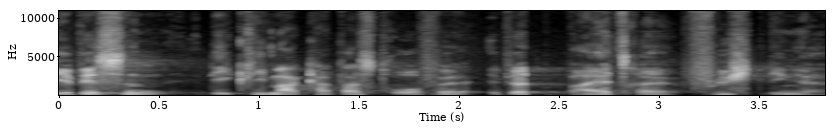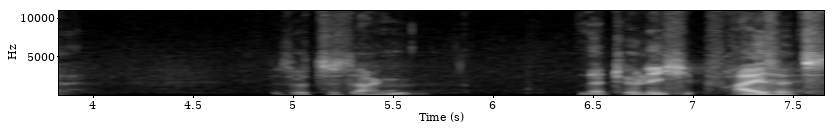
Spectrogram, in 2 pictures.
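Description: With long, frequent pauses, a man talks at a fairly slow pace in a fairly high voice. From Germany, near former GDR. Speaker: event moderator. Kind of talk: moderated discussion. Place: cafe. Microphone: headset.

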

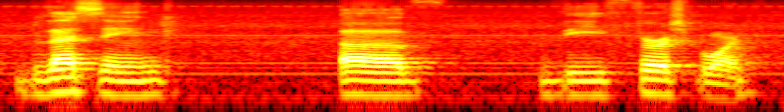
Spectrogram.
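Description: Noticeable background noise sits behind a man whose medium-pitched voice has monotone, flat intonation. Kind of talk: religious sermon, Torah commentary. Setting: webcam. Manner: slow, deliberate.

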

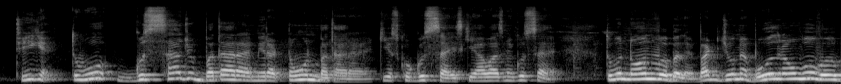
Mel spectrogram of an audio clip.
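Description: A man's high-pitched voice, dark and mellow in tone, with lively intonation at a moderate pace amid audible room echo. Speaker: teacher. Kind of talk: lecture. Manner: moderate speed.

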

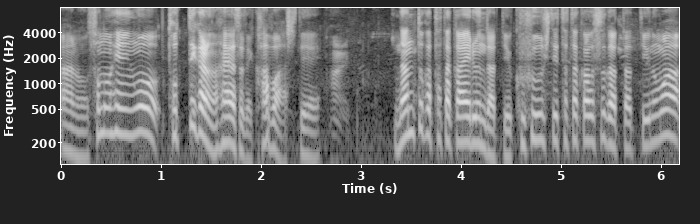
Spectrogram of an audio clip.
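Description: At a very fast pace, the voice makes very wide pitch swings and big swings in loudness, in a dry, close sound with no echo and a very clean recording with a silent background. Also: man, high pitch for a man. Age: 30s. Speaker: manga artist, tryout applicant. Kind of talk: group interview.

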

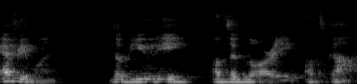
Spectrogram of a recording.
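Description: Against a quiet background, a somewhat breathy man speaks with audible room echo. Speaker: priest. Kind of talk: homily, preaching on the gospel, with a reading of scripture. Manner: teaching, earnest and explanatory, with a lively moment of mimicry. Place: home room. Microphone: webcam.

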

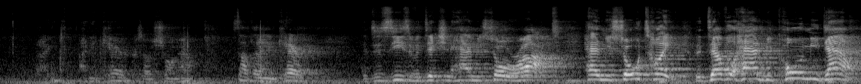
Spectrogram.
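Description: A man with an American accent speaks in a high pitch. Noticeable background noise and audible room echo surround him. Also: lively intonation, fairly quick pace, big swings in loudness. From Clifton Park, upstate New York. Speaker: recovering addict and peer support specialist. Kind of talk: testimony. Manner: animated.

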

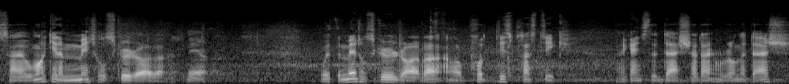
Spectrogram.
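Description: A man speaks low, with vocal fry and a bright, sharp tone. His pace is moderate, his pitch varies ordinarily, and faint noise sits in the background.

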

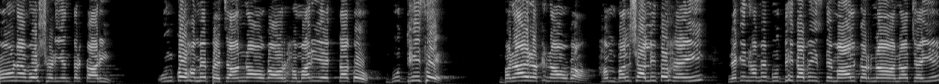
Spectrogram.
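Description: A woman speaks at a very slow pace in an extremely high pitch. Her intonation is fairly even, and the background is quiet. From India, Haryana (Hisar district); Haryana, India. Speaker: speaker. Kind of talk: public speech. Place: hall. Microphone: handheld.

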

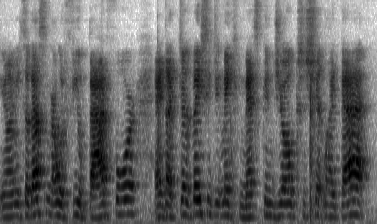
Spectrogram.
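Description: Against audible room echo, a man with a high pitch talks at a fairly quick pace with fairly even intonation. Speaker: wrestling commentary vlogger. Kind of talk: casual solo commentary. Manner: rambling, profane, halting. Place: home room. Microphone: camera far.

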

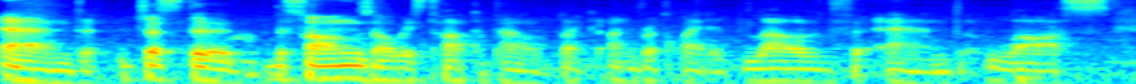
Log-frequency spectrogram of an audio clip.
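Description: Over light background noise, a man talks very slowly in a very deep, low voice with fairly even intonation. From New York City (Brooklyn). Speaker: opera singer. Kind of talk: casual chat. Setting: video call. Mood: warm, friendly. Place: home room. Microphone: headset.

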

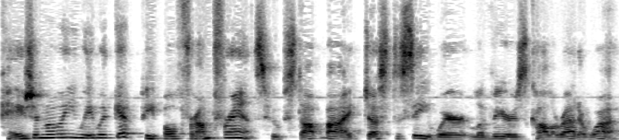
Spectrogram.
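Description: A moderate pace with hardly any pauses. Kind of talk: lecture. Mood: warm, lightly humorous. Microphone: video call.

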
